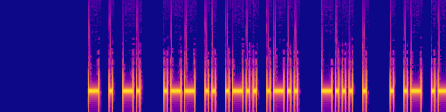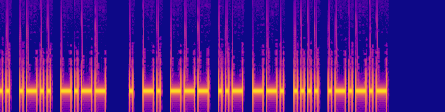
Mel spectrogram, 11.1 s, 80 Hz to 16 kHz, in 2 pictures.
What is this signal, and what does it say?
Morse code, heard as a keyed tone, about 28 wpm, 700 Hz. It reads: TEN WILL BE EARLY ENOUGH.
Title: Sentences from Top 400 Words 28wpm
